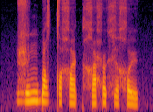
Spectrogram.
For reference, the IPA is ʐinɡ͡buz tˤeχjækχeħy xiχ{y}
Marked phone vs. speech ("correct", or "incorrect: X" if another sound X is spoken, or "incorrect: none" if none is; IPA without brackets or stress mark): correct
